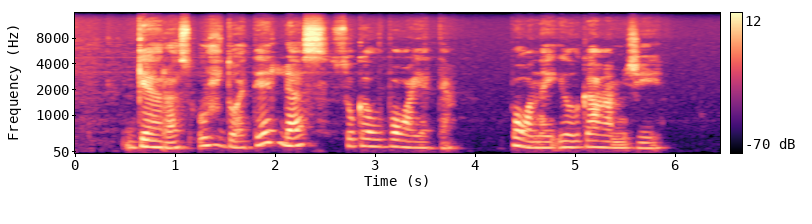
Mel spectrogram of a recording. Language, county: Lithuanian, Klaipėda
